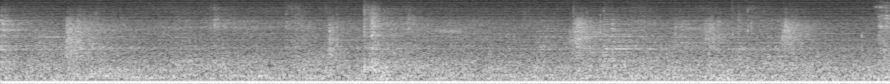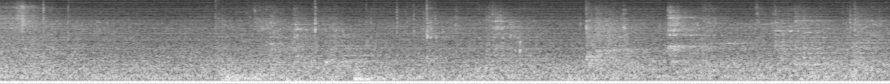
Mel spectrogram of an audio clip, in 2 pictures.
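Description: A man speaks faintly in a large echoing hall.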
